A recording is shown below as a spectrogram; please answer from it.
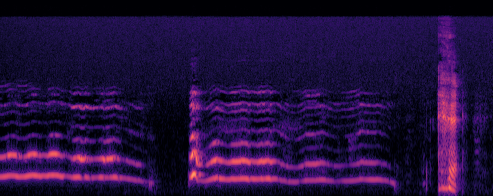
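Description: A Siberian Husky holds a long, steady howl, pauses, then rises into a second sustained, gently wavering howl that sags at the end. A short, rough burst of sound follows after a brief silence.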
